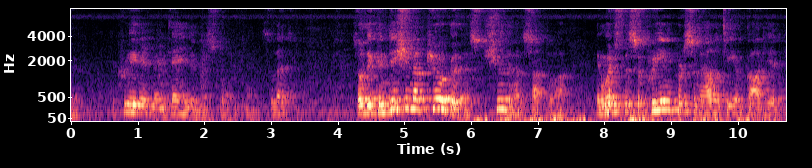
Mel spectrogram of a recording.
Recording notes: Sunday Feast lecture at ISKCON Philadelphia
